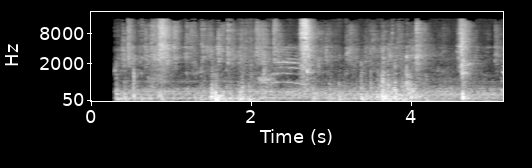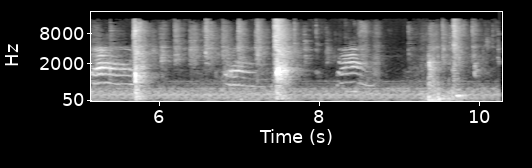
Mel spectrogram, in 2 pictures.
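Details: Serval squaring off with a pinscher, giving short, rising-then-falling mewing calls every second or so, with thumps, scuffles and knocking sounds throughout.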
